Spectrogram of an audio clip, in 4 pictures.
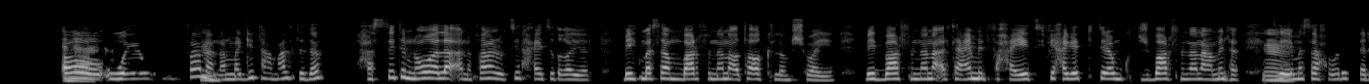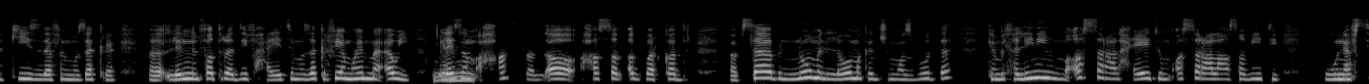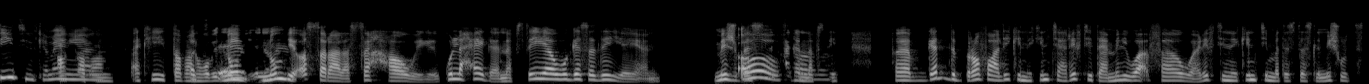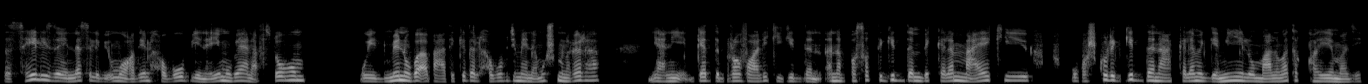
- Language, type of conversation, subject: Arabic, podcast, إيه العلامات اللي بتقول إن نومك مش مكفّي؟
- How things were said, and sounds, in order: in English: "روتين"; tapping; other noise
